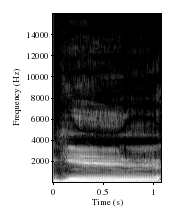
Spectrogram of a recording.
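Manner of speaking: high mocking voice.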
